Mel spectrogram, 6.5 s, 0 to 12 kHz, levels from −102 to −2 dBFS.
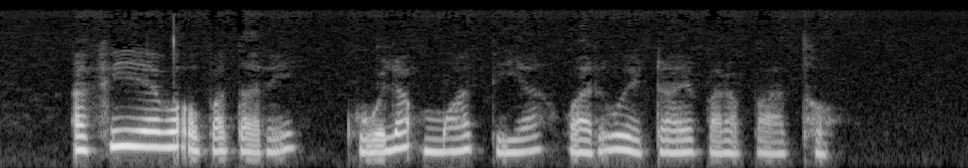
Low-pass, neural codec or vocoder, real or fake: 9.9 kHz; none; real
